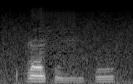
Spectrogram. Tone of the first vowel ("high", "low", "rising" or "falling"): high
